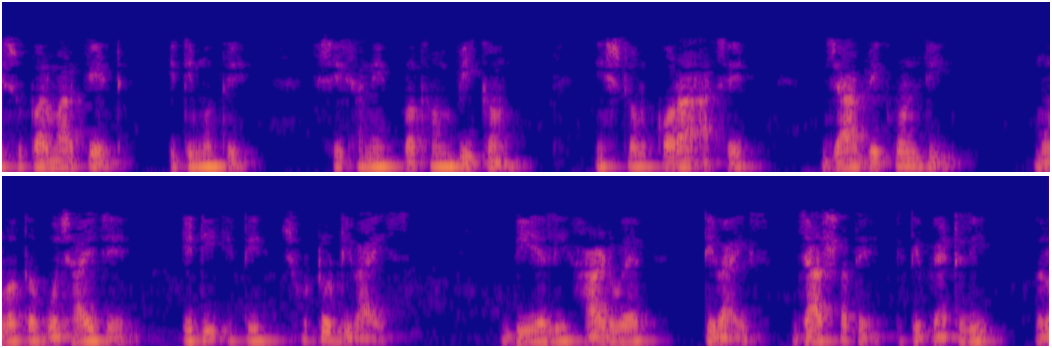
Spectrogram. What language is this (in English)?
Bangla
